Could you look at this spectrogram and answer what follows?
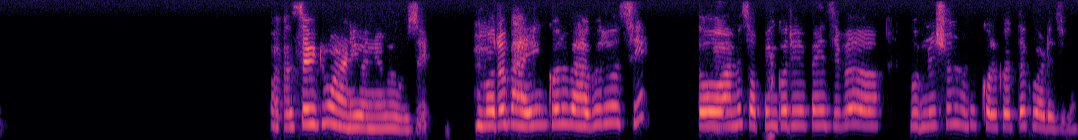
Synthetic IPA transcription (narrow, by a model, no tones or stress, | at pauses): seiʈʰuũaɽ̃ibanibʱɔbut͡ʃi | moɾɔbʱajŋkɔɾɔbʱaɡɔɾeɔt͡ʃʰi | t̪ɔamisɔpiŋkɔɾibapaĩd͡ʒiba | buɾnesɔnɦɔd̪ikːɔlkɔt̪akbaɽid͡ʒiba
